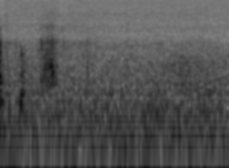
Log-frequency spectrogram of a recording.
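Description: A light click and a short plastic scrape as a primed and cemented PVC pipe is pushed home into its fitting, all within the first half second, then only a steady faint background hiss.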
